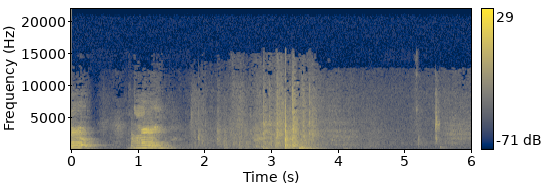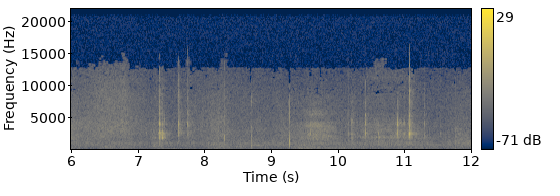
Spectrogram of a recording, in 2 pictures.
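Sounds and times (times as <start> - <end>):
light handling clicks and knocks: 10.1 - 11.4.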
